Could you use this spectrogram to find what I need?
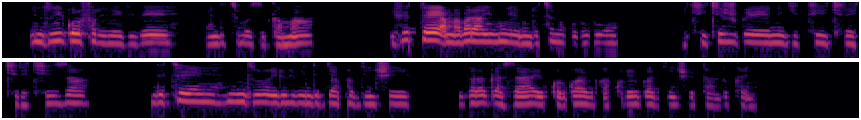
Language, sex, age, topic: Kinyarwanda, female, 25-35, government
